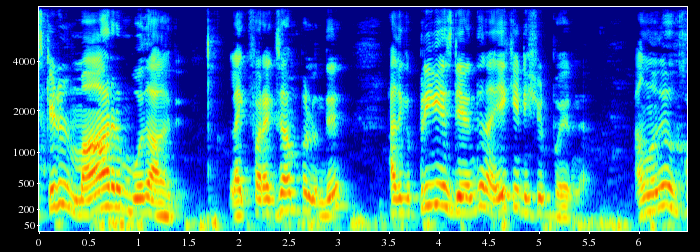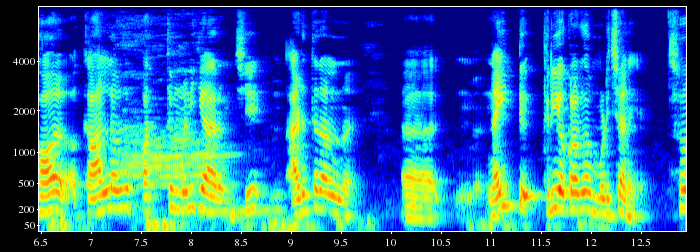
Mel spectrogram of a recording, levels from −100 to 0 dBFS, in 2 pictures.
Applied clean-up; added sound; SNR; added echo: classical method log-MMSE.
